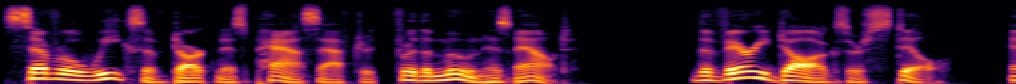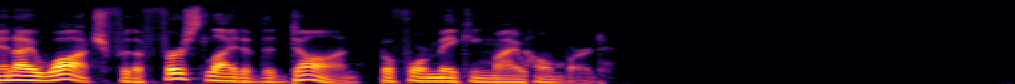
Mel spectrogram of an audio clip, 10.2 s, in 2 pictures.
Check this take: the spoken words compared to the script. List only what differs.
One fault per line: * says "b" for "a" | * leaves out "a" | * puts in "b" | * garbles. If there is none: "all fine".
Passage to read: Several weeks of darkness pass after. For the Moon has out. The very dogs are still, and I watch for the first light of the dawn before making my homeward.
all fine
